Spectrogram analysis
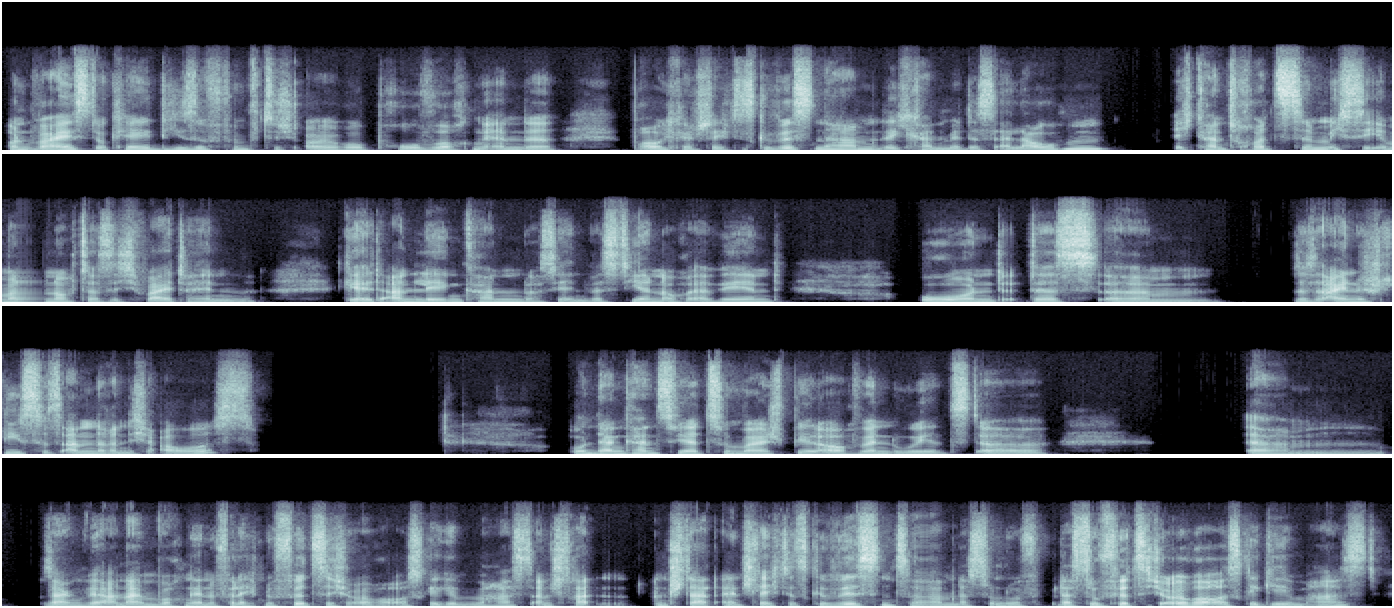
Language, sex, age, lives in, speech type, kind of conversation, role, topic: German, female, 30-34, Germany, conversation, advice, advisor, Warum habe ich ein schlechtes Gewissen, wenn ich Geld für Freizeit und Hobbys ausgebe?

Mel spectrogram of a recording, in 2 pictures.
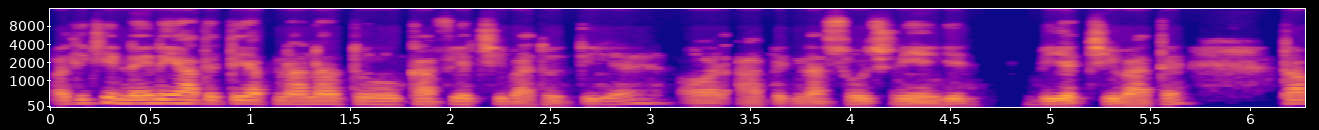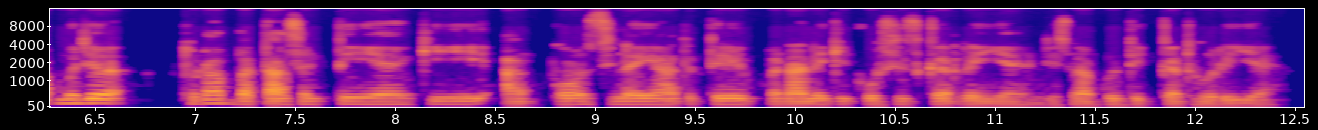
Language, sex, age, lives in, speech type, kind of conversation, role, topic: Hindi, male, 25-29, India, conversation, advice, advisor, नई आदतें बनाने में बार-बार विफल होना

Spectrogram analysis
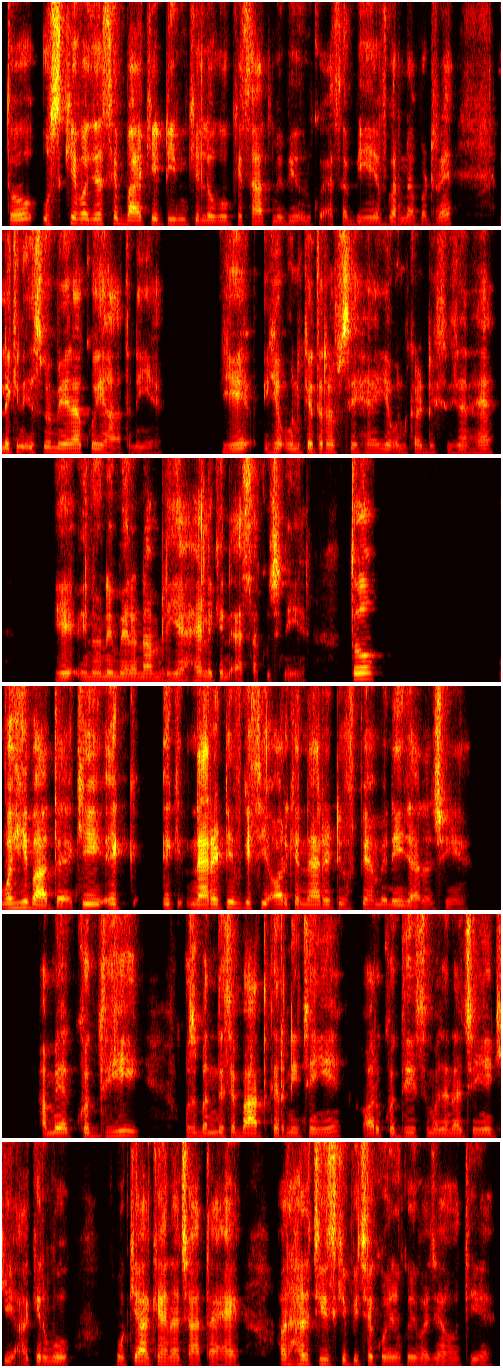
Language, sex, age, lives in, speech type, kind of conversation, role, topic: Hindi, male, 30-34, India, conversation, podcast, guest, Apne jazbaat ek taraf rakhkar aap dhang se kaise sunte ho?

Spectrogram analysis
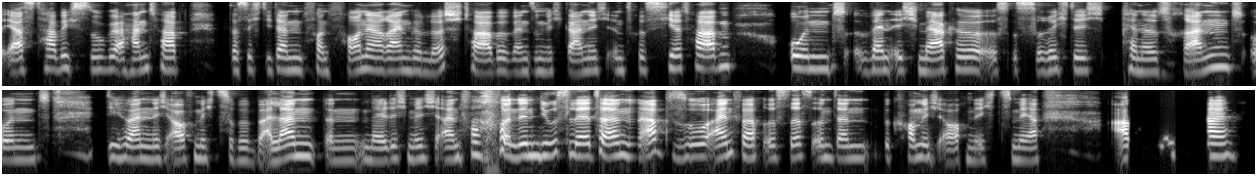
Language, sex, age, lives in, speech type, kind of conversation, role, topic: German, female, 45-49, Germany, conversation, podcast, guest, Wie gehst du mit der Newsletterflut in deinem Postfach um?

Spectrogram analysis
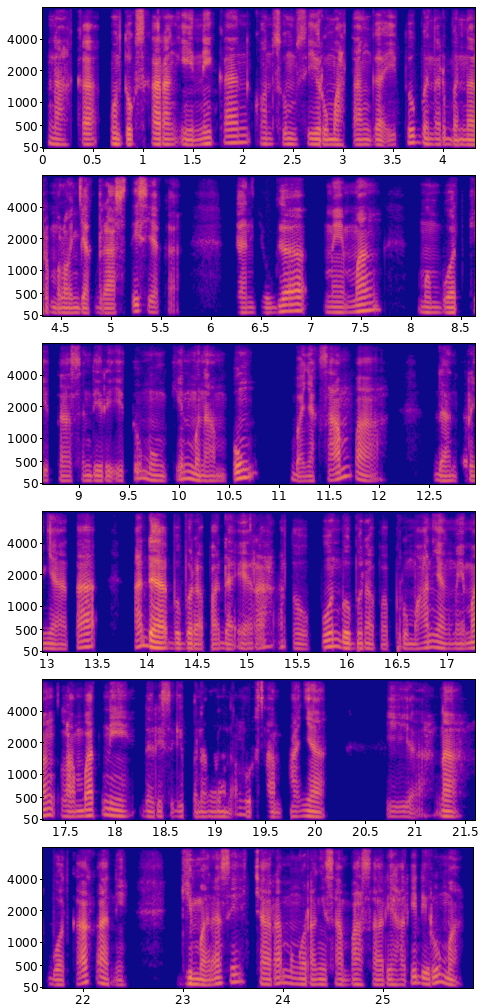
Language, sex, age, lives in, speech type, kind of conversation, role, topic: Indonesian, male, 30-34, Indonesia, conversation, podcast, host, Bagaimana cara kamu mengurangi sampah sehari-hari di rumah?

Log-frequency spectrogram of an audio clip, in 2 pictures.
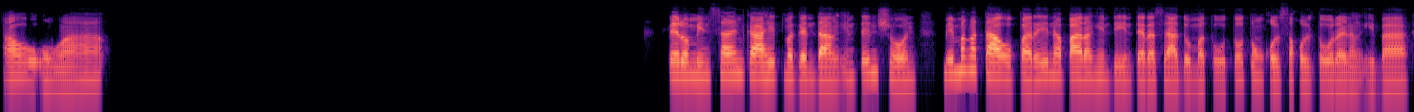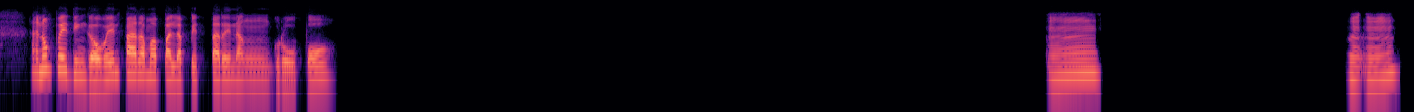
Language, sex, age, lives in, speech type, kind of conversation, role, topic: Filipino, female, 25-29, Philippines, read, expert-assistant, asker, Paano makakatulong ang pag-unawa sa iba’t ibang kultura sa pagpapabuti ng pakikitungo at pakikipagkapwa-tao sa trabaho at komunidad?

